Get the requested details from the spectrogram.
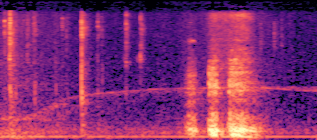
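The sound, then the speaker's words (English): A faint siren wails steadily in the background, its tone slowly rising, while a few louder clicks and thumps of keyboard typing sound. “You know, there's a freaking siren going on in the background, so just...”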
